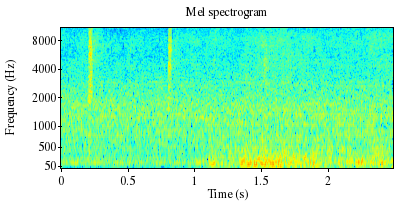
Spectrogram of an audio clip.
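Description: A steady, noisy low rumble with a few faint crackles, swelling louder about a second and a half in.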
